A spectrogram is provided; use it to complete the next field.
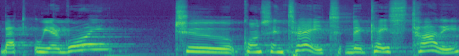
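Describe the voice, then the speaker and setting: Speaking very slowly, a woman with a Spanish accent uses a fairly high pitch and lively intonation. Noticeable background noise runs under her voice. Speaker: professor. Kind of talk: conference presentation. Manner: halting.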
